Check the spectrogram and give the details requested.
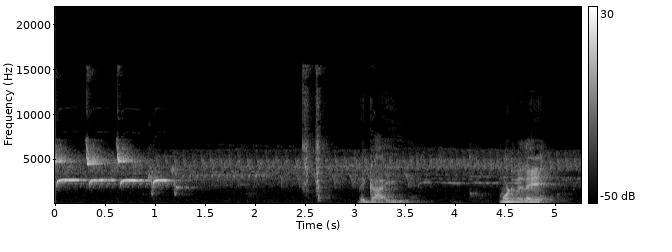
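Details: Timbrado canary song with a few short swept notes, then a steady high trill running underneath. Two bursts of a man speaking Spanish cut in over the singing.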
